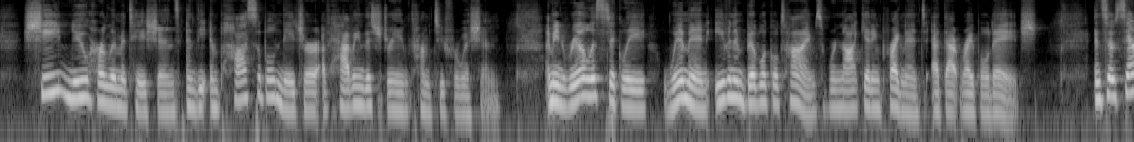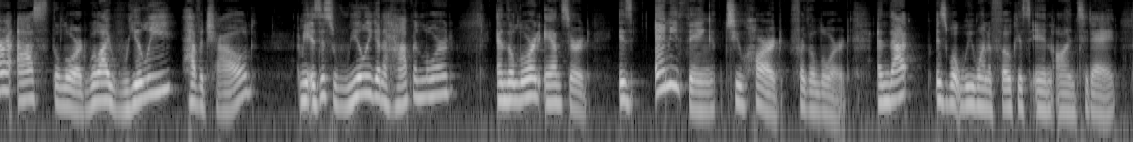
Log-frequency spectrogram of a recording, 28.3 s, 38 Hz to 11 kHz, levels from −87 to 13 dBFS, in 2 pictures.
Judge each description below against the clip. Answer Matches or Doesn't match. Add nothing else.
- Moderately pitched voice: Matches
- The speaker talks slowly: Doesn't match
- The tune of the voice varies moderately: Doesn't match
